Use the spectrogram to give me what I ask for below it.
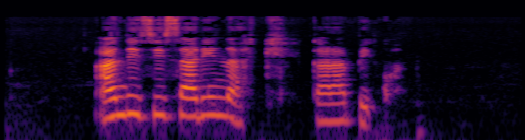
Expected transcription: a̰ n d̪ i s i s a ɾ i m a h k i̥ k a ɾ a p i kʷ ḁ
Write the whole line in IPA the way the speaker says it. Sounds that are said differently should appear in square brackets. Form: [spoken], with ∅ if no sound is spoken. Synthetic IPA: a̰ n d̪ i s i s a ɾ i [n] a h k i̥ k a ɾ a p i kʷ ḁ

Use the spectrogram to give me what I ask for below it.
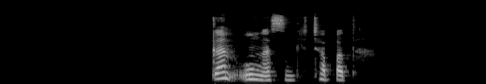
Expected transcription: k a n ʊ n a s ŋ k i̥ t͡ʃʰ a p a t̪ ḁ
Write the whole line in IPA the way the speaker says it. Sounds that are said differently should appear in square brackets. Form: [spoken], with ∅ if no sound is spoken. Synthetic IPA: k a n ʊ [ŋ] a s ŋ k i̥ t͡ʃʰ a p a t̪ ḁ

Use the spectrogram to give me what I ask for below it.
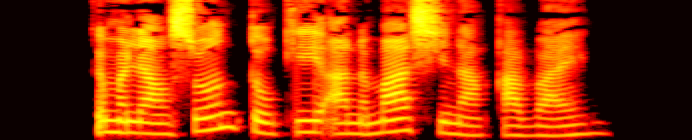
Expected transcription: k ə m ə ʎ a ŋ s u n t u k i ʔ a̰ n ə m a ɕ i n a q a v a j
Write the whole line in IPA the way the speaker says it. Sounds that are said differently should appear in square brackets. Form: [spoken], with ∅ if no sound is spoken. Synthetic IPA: k ə m ə ʎ a ŋ s u n t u k i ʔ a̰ n ə m a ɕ i n a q a v a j

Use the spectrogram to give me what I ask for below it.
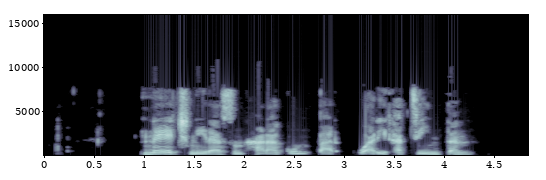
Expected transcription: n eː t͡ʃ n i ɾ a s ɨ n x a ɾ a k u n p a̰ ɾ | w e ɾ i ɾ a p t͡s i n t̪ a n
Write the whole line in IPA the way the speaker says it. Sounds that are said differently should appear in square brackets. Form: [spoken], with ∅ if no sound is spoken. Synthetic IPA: n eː t͡ʃ n i ɾ a s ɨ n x a ɾ a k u n p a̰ ɾ | w [a] ɾ i ɾ a [∅] t͡s i n t̪ a n

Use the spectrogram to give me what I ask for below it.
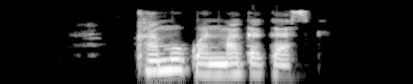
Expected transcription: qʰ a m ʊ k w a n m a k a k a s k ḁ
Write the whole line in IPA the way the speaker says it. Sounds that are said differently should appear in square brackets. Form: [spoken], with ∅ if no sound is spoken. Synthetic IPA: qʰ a m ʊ k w a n m a k a k a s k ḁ

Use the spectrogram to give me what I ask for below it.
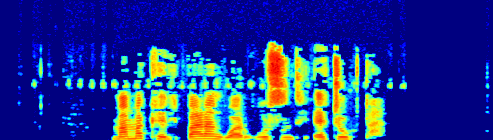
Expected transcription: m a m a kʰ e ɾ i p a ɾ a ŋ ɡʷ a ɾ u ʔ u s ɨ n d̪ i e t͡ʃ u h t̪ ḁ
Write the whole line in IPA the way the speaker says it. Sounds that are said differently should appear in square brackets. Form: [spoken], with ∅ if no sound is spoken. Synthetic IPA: m a m a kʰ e ɾ i p a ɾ a ŋ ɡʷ a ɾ u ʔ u s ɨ n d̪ i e t͡ʃ u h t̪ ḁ

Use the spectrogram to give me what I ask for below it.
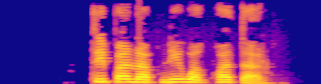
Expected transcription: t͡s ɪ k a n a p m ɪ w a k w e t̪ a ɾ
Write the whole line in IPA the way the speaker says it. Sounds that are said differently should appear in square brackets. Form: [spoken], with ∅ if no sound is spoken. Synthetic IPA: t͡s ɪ [p] a n a p [n] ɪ w a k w [a] t̪ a ɾ

